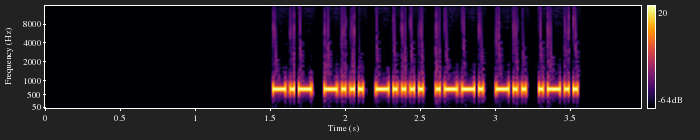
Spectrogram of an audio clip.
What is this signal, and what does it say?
Morse code, heard as a keyed tone, about 42 wpm, 700 Hz. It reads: KB6PDL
